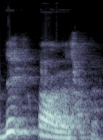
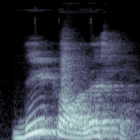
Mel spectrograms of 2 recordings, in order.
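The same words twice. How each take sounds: First: The word 'the' has a short vowel. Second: The word 'the' has a long vowel. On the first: The speaker calls it wrong. "not the tallest" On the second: The speaker calls it right. "taken long vowel sound"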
